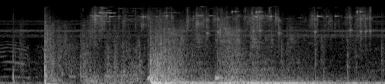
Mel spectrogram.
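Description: Small plastic pieces clatter and scatter as something breaks apart.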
